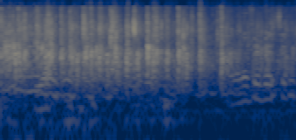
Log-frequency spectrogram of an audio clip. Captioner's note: audience applauds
